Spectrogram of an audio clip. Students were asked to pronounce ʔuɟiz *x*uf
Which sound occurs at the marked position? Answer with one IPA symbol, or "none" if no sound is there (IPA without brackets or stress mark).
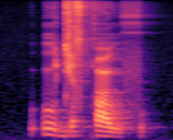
q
